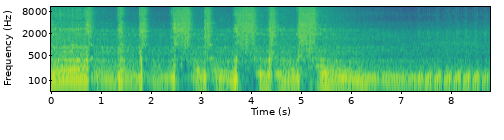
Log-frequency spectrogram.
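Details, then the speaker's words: Rebuilt Mitsubishi 4D30 diesel (timing gear, injection pump and cylinder head fitted) running without coolant. Several rough cranking bursts, then it catches and settles into a steady, even knocking idle with no misfire: a normal start and idle. "berjalan. Ini masih beroperasi tanpa air. Dengarkan respons akseleratornya. Oke, bagus , pedal gasnya."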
